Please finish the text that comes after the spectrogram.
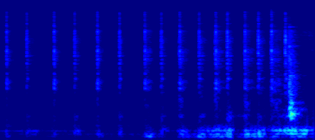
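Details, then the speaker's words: Yamaha Mio J with electric starter failing, battery confirmed good; key on, starter pressed: sharp clicks about four or five a second, quickening, with no cranking; starter motor carbon brushes worn thin. "bunyi seperti itu bertanda bahwa Kol atau arang stater yang ada di dalam ini bertanda itu sudah menipis"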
